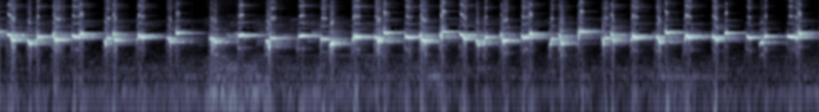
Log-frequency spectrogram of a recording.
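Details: Yellow-vented bulbul, an energetic singer used as a lure for other bulbuls, producing a long steady run of clicking whistled notes that rise and fall, nearly three per second.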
